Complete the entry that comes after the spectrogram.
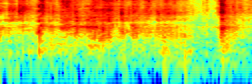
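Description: Plastic bag packaging crinkles and rustles steadily while a portable DAC and amplifier case is unboxed, close and continuous with a sharper crackle near the end.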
